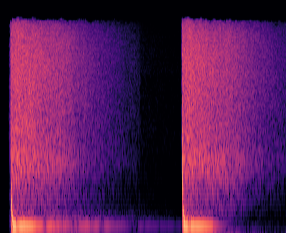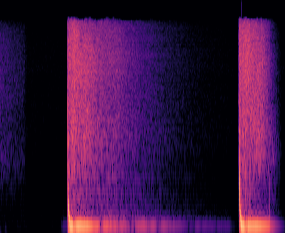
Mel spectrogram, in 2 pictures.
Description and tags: SNARE (EDM)
This is a decent snare I made on my own using a bunch of presets in FL Studio. I mixed and modified them in my own way.
pryda, edm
